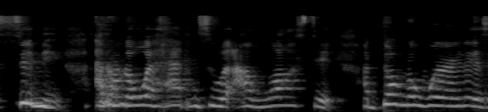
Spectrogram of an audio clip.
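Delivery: frantic, panicked, tearful voice, crying. Retelling what a panicking brother said to their mother: imitating a panicking, crying brother.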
